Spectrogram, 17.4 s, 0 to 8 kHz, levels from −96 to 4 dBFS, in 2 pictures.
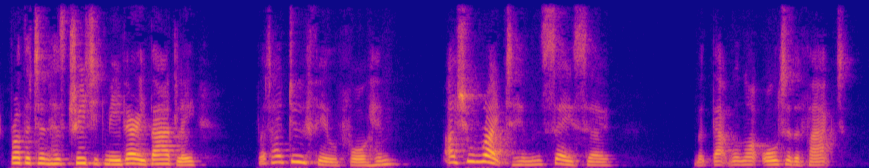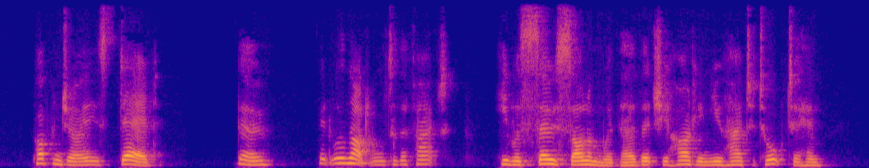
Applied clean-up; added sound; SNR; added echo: none; none; none; none.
